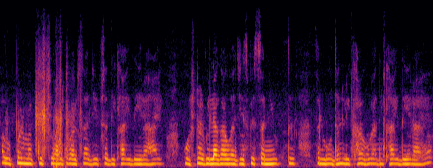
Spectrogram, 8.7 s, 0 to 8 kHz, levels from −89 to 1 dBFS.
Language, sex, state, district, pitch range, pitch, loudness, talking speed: Hindi, female, Bihar, Saharsa, 215-230 Hz, 220 Hz, -18 LUFS, 175 wpm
